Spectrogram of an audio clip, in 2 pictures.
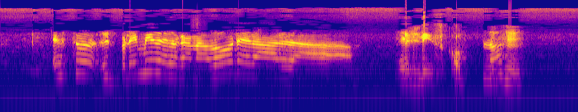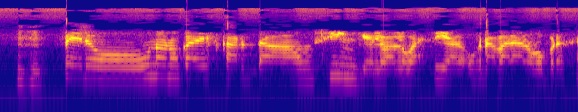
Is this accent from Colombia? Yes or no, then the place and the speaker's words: no; Catalonia, Spain; aquí hay mucha gente en mi situación, ¿no? Llevamos aquí toda la vida, ¿no? Y todos mis recuerdos, toda mi infancia, toda mi adolescencia está aquí, mis amigos, mi vida, mi colegio.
